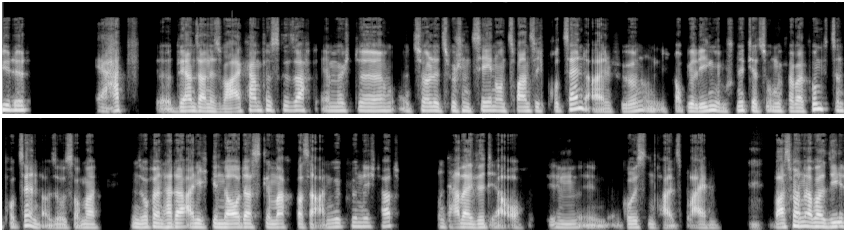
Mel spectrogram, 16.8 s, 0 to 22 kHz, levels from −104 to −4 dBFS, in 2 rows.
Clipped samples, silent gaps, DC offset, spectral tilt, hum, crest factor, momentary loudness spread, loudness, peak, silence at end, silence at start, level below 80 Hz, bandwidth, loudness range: under 0.1%; 0.29-0.92 s, 1.36-1.53 s, 9.41-9.47 s, 9.58-9.69 s, 12.38-12.76 s, 13.74-13.86 s, 15.61-15.87 s; under 0.1%; -5.5 dB/octave; none; 20 dB; 11 LU; -21 LUFS; -2 dBFS; 0 s; 0 s; -64 dBFS; 12.5 kHz; 4 LU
